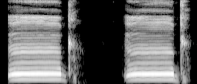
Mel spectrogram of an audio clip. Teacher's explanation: Back of the tongue goes up to the velar. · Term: engma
